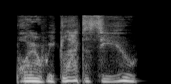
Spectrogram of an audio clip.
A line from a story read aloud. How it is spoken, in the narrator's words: Dylan started to whisper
